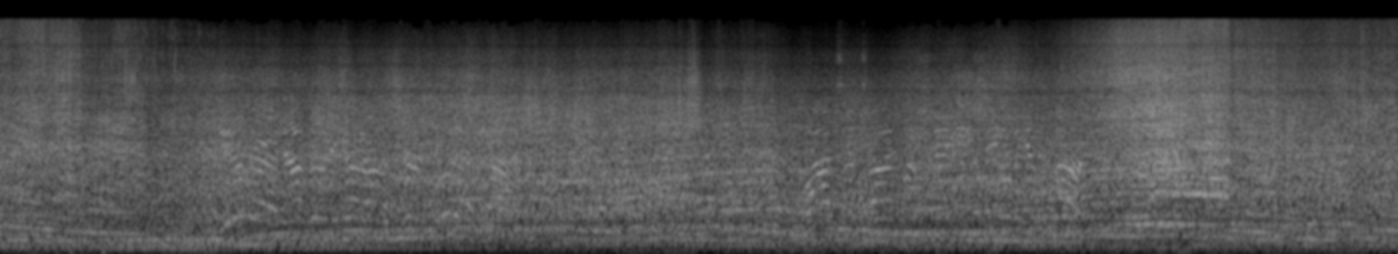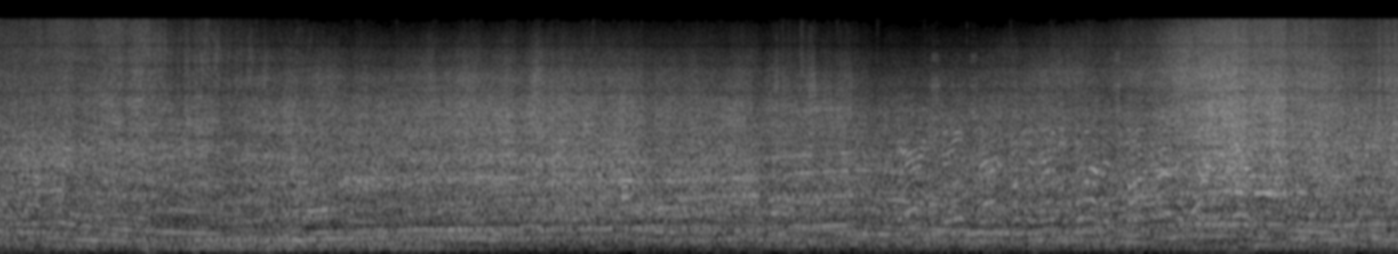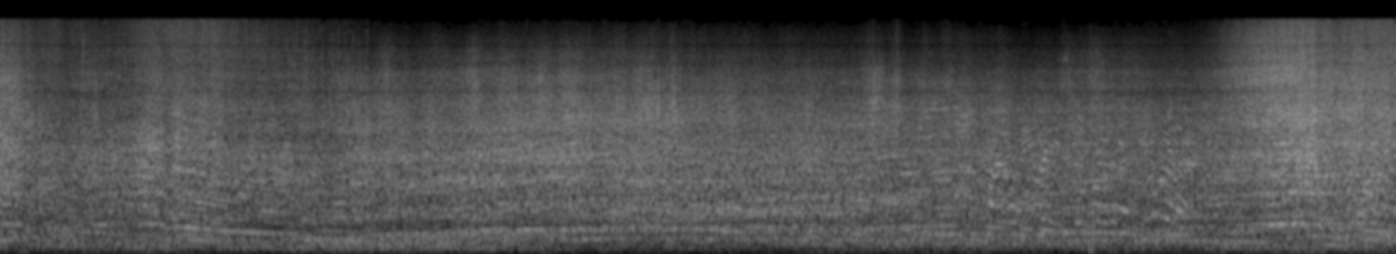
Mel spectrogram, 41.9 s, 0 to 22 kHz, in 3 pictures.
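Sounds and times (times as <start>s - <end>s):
race car engines passing: 0.0s - 41.9s.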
